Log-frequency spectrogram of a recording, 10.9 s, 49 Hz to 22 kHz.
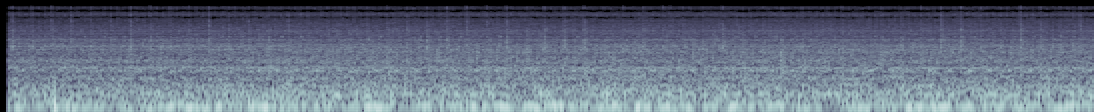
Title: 2017 Tacoma 3.5 Atkinson cycle ticking sound after vacuum pump and high pressure fuel pump replaced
